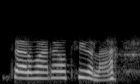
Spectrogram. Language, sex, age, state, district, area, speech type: Odia, female, 45-60, Odisha, Sambalpur, rural, conversation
